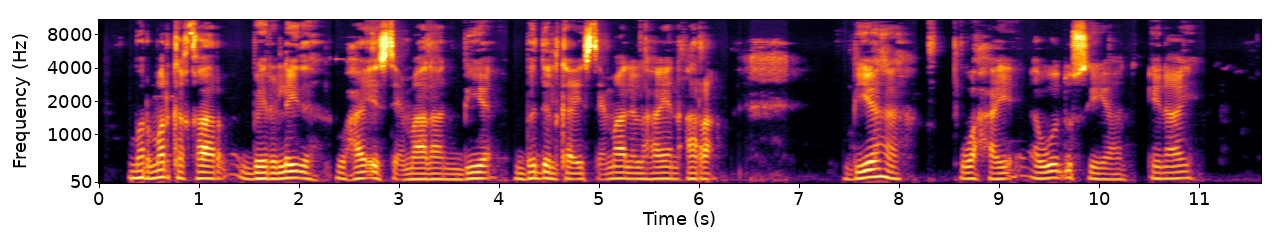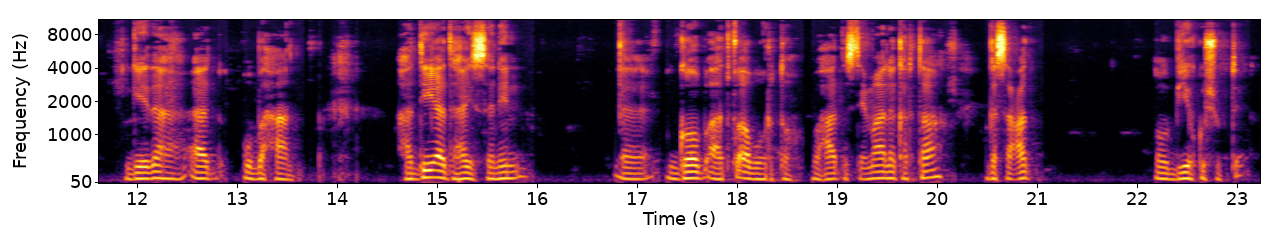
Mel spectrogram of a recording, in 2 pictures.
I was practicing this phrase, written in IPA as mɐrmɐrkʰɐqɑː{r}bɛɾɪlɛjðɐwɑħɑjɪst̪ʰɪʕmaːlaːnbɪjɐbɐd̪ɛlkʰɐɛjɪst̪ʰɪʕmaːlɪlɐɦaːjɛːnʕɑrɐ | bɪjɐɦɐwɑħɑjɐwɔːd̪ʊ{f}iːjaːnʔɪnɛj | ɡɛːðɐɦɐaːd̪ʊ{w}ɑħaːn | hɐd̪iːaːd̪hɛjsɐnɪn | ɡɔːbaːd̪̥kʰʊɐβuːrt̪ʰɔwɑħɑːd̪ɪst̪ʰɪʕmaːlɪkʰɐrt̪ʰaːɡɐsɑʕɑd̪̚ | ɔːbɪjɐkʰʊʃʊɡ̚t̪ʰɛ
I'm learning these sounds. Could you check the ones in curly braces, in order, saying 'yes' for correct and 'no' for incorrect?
yes, no, no

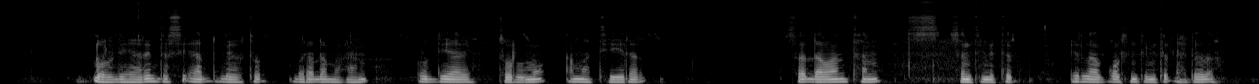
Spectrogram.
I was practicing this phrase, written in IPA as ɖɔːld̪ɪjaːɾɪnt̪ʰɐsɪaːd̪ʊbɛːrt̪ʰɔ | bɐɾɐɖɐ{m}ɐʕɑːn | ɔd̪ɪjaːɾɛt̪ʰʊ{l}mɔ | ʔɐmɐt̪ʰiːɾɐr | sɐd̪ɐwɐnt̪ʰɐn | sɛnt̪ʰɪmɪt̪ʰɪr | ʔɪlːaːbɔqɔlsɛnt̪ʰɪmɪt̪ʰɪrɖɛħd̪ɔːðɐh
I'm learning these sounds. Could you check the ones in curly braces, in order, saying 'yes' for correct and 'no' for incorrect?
yes, yes

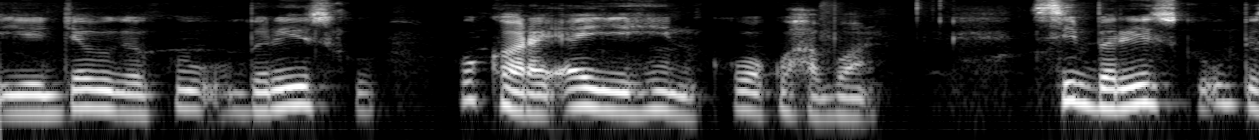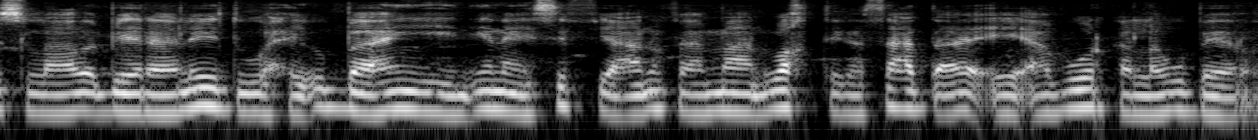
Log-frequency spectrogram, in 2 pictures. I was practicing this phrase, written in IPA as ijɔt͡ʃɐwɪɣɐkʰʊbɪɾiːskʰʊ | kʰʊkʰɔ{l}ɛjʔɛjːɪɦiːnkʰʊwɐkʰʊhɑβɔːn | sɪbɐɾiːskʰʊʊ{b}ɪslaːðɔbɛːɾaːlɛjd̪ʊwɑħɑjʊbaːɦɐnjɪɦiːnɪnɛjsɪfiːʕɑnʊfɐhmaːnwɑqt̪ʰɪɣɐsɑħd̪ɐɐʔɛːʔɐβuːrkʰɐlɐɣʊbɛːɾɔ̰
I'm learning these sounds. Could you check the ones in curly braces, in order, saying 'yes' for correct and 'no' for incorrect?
no, yes

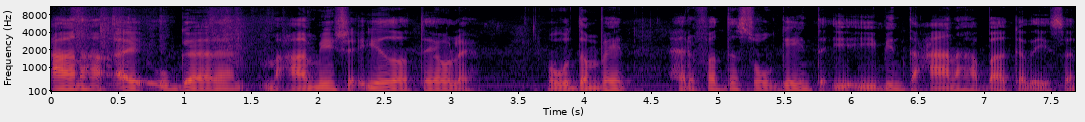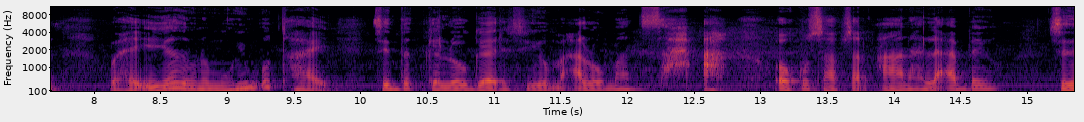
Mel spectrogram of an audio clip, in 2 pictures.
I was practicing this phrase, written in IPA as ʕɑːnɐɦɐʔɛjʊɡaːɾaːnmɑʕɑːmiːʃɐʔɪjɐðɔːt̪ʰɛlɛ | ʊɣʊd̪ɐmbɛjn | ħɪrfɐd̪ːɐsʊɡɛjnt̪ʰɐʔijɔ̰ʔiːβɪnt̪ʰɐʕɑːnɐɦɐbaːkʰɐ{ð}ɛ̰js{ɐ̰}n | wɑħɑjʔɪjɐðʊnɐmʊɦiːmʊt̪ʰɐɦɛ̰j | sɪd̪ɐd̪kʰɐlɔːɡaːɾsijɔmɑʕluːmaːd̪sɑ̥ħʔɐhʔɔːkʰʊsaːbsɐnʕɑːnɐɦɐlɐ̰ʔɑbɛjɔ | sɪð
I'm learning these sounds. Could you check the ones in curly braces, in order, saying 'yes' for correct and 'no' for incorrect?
yes, yes

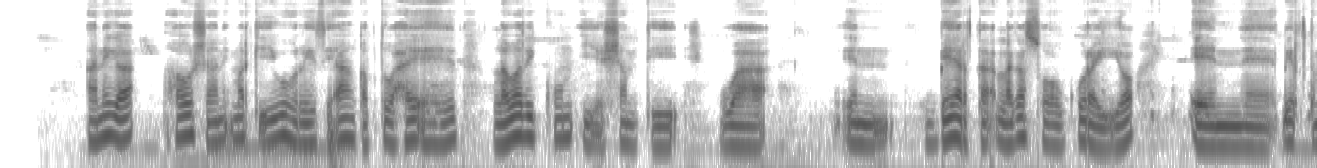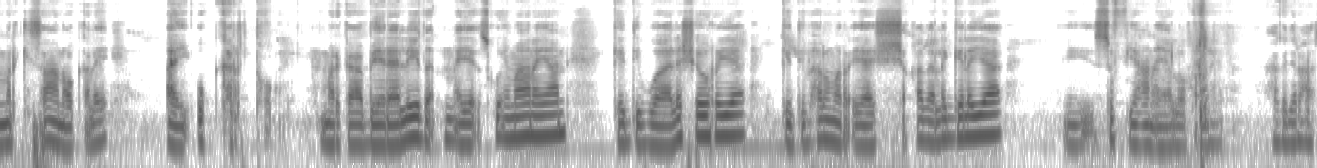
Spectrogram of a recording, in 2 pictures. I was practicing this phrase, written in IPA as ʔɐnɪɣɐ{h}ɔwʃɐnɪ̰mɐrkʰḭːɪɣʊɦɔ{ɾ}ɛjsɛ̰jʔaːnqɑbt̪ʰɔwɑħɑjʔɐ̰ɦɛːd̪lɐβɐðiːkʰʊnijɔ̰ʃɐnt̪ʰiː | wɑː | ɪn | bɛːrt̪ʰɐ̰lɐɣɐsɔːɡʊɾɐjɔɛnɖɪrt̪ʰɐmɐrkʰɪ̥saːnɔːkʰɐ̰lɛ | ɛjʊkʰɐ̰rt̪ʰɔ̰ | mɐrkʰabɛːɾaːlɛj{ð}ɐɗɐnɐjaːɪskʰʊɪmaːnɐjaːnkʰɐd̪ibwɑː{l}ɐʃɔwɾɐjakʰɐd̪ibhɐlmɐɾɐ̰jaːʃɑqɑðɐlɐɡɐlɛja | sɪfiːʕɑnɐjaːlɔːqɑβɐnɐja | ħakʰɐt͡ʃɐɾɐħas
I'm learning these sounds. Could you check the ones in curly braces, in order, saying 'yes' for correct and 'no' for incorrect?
yes, no, yes, yes

